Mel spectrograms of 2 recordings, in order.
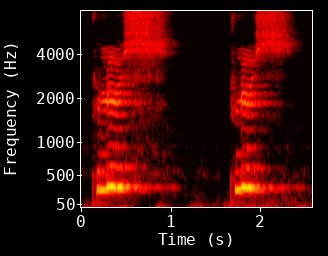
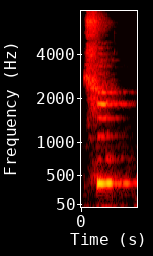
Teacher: basicamente a gente vai fazer a boca do U, então vai fazer um biquinho e projetar o som I lá dentro, aí vai sair esse U, que é característico do francês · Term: som U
